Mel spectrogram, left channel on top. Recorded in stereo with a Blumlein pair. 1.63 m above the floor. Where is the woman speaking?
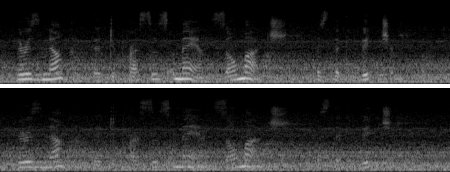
20° left, 0.7 m.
